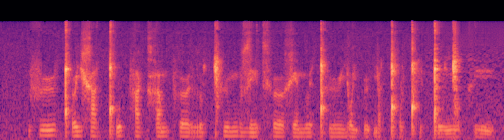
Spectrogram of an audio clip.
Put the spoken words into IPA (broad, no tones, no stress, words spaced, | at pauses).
fʉːǃʼɵjxa ǃʼupʰa kʰɐmpʰɵːru ǀʰʉmu zit͡sʰɵː xemlɨǃʰʉːjoj ʔʉʔjɐǃʰoǃʰi ǃuŋ͡ǀo kʰi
